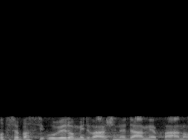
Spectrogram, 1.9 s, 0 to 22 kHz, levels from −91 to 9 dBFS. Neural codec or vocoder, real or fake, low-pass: vocoder, 44.1 kHz, 128 mel bands, Pupu-Vocoder; fake; 3.6 kHz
